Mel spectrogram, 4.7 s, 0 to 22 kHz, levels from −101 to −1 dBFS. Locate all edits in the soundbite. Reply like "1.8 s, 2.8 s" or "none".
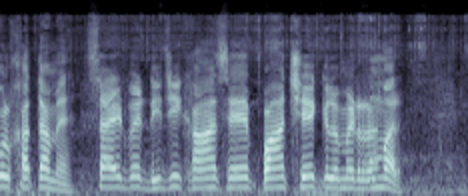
0.9 s, 3.7 s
